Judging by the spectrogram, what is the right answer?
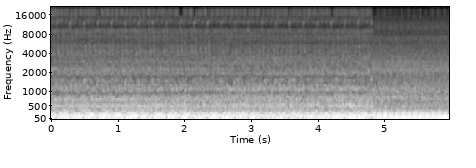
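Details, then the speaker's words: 2017 Ram 1500 Rebel V8, cold-soaked after days parked, after fitting BD Diesel exhaust manifolds: steady, deep cold idle with no exhaust tick or leak; a brief cold, rainy-weather belt squeal at startup. "But the important thing is that there's no longer an exhaust tick, no longer an exhaust leak."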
